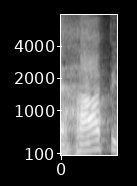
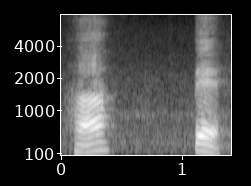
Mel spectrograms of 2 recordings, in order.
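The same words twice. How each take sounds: First: Quick RA-pe for rap; stress on first syllable. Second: Rapé split slowly, stressed PÉ; ra, pause, PÉ, final syllable strong; stress on last syllable. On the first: Teacher rejecting a wrong form, rap stressed on RA. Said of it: "Isso não é, não é rap". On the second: Teacher showing the tonic syllable, rapé split with stressed PÉ. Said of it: "Tá aqui a sílaba tônica". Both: Shown as a demonstration.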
